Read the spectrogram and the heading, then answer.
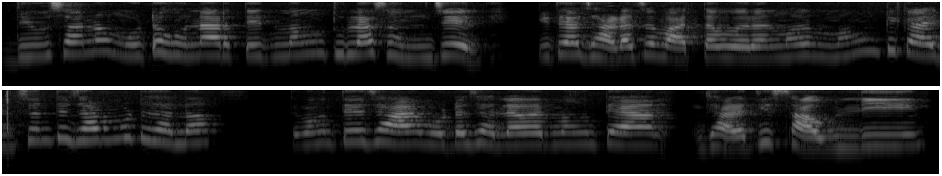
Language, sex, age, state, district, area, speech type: Marathi, female, 18-30, Maharashtra, Wardha, rural, spontaneous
